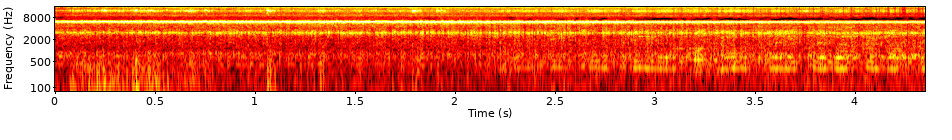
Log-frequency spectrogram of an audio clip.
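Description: E7 series shinkansen pulling into the platform, its nose and first cars passing close by with a rush of air and rolling noise as it slows to stop. A wavering squeal comes in from about three seconds in.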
